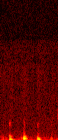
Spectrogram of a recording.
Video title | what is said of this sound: PM Artisan Bread Demonstration | you can hear how hollow it is, and you know, okay, it's had enough moisture evaporated and cooked all the way through, it sounds hollow enough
